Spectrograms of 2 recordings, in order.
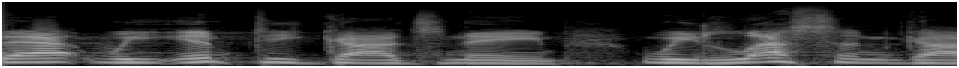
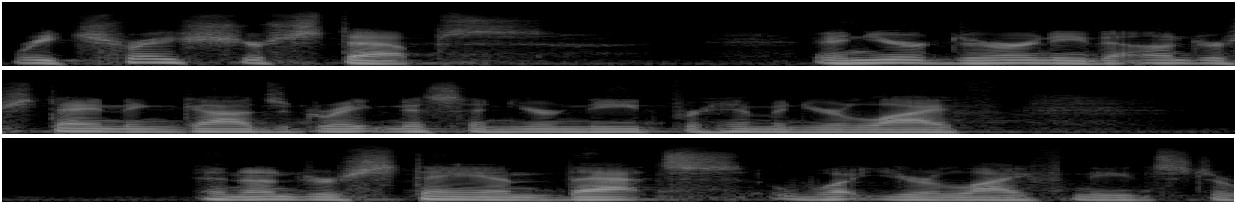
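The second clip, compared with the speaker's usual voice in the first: hushed; 4 semitones lower, 8 dB quieter than usual. Shown as a demonstration. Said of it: "Remember His faithfulness to you".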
